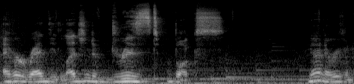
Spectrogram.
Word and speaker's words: Drizzt: In a world where we're one turn away from dying, it's Pronounced Drizzt.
